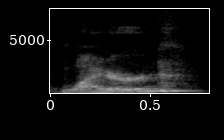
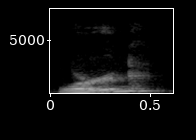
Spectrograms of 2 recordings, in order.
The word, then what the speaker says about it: Wyrd: are the W gnome that's spelled w y r d wired word anyway the uh this race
